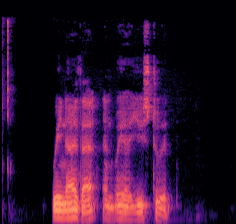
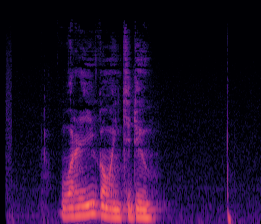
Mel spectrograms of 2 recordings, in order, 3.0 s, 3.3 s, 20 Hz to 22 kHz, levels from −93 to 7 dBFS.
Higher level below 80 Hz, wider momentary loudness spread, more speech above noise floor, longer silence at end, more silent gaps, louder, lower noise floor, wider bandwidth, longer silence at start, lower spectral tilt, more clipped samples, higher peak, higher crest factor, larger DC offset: about the same, -56 dBFS vs -60 dBFS; second, 13 LU vs 23 LU; first, 52 dB vs 39 dB; first, 0.85 s vs 0.4 s; neither; first, -21 LUFS vs -29 LUFS; first, -71 dBFS vs -67 dBFS; first, 16.5 kHz vs 14 kHz; second, 0.1 s vs 0.75 s; second, -4.5 dB/octave vs -8 dB/octave; neither; first, -2 dBFS vs -16 dBFS; about the same, 20 dB vs 16 dB; neither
